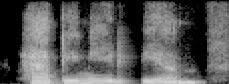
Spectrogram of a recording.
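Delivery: tiny, high little voice, shrunk down. Retelling what Raquel goes on to say, done as Raquel in the tiniest voice. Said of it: "in the tiniest voice ever goes".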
